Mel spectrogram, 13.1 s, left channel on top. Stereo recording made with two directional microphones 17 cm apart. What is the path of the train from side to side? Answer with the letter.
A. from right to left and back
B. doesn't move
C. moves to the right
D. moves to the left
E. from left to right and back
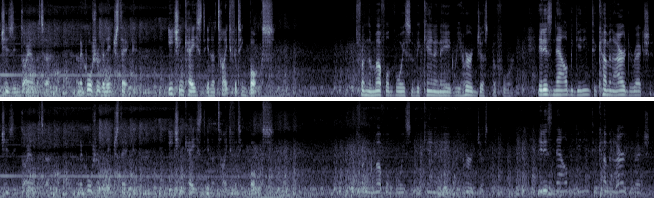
C.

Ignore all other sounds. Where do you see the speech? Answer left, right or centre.
left.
